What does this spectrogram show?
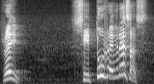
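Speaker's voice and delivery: loud, high, drawn-out challenge; defiant prophet. Retold or imitated. Prophet challenges the departing king, loud and slow. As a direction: call it out slowly as an acted prophet. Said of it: "qué dice el profeta".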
